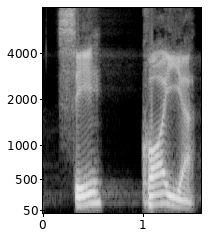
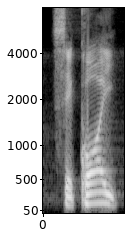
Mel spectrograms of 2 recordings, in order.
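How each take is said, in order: First: "Sequoia" slowly split as "se... coia"; sílabas separadas. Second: "Sequoia" split as "se-coi-ia", doubling the i glide; glide heard twice. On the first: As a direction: say "Sequoia" with a break after "se" and a drawn-out "coia". ("Sequoia" pausado, separando o "se" do "coia") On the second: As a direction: stretch "Sequoia" into "coi" plus a separate "ia". ("Sequoia" com i duplo: "se-coi-ia") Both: Shown as a demonstration. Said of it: "Parece que tem um I A".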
